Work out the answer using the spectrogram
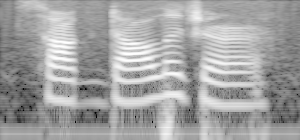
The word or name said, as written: sockdolager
